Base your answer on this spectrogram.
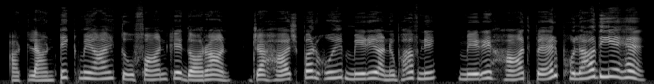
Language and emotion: Hindi, surprised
